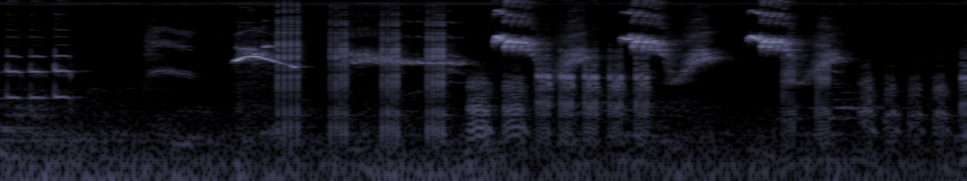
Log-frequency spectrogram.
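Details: Nias hill myna lure song to stir a silent myna into singing: rapid clicks, a rising whistle, dense harsh squawks and several loud high piercing whistled calls over a faint steady whine.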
